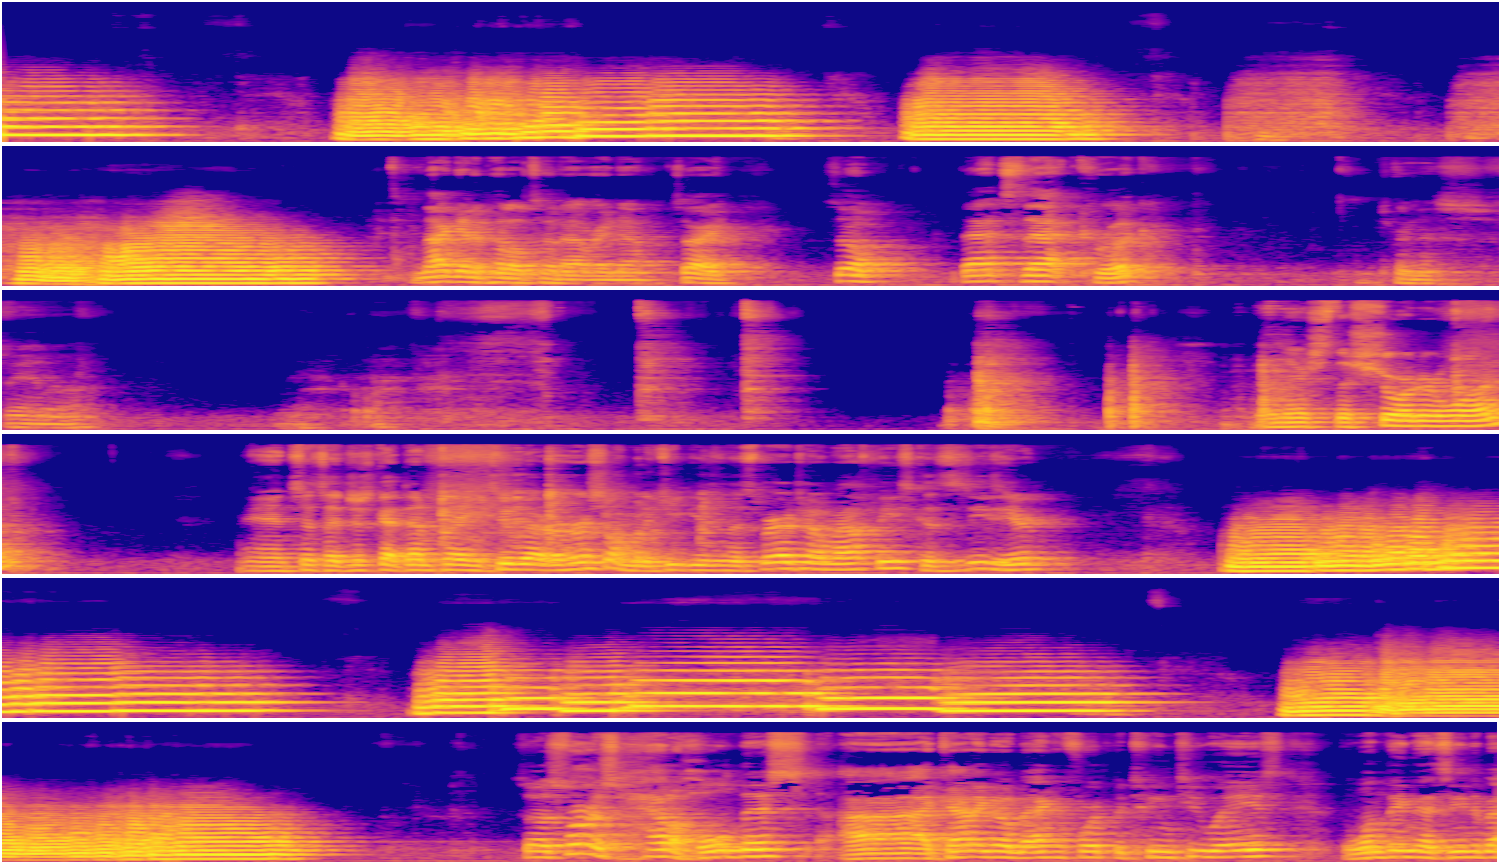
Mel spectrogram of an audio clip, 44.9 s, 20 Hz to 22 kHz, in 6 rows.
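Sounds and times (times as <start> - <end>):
brass horn playing held notes: 0.0 - 1.0, 1.6 - 9.3, 28.6 - 35.7, 36.3 - 39.1.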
